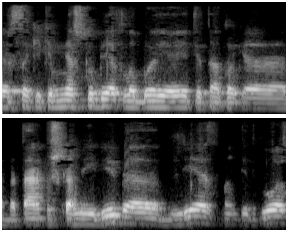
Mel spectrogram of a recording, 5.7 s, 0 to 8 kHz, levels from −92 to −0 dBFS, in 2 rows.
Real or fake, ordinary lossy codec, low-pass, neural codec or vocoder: real; MP3, 32 kbps; 7.2 kHz; none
